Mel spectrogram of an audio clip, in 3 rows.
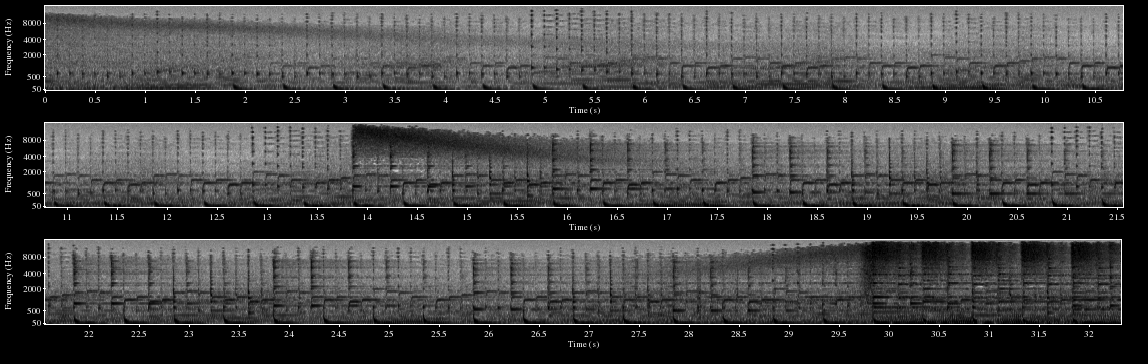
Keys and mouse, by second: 1.2-4.2 drag, 5.0 ctrl+space, 5.1-7.6 ctrl+click, 5.4 ctrl+space, 7.6-8.4 space, 9.2 click, 13.8-14.5 drag, 16.3 ctrl+space, 16.4-17.6 ctrl+click, 17.1 ctrl+space, 17.6 click, 19.5-23.2 alt+drag, 24.9 ctrl+space, 26.8-27.7 drag, 29.9-30.7 typing.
